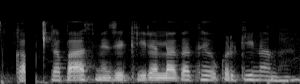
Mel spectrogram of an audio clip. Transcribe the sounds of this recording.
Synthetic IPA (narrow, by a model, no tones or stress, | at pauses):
kkɐpaːsmẽd͡ʒeːkiːɾalaːɡət̪ɦɛoʊkəɽkinaːmɦɛː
